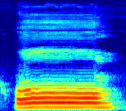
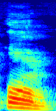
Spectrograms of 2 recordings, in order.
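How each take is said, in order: First: ओम with the vowel held long and slow; drawn-out Om. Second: Said in the usual way. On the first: Shown as a demonstration. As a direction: stretch the ओ in ओम, taking extra time. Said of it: "इसमें जो है time हम ज़्यादा देंगे, ओम ऐसे बोलेंगे". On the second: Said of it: "ऐसे नहीं बोल देंगे ओम".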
